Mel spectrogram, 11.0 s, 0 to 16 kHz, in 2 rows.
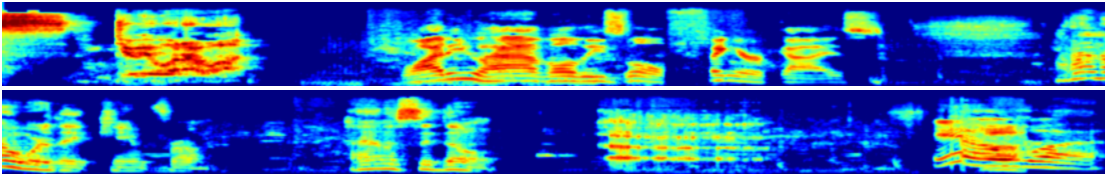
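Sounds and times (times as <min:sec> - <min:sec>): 
speech: 0:00.4 - 0:01.3, 0:02.0 - 0:04.5, 0:05.3 - 0:09.4, 0:10.2 - 0:11.0
long loud burp: 0:08.5 - 0:09.4.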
